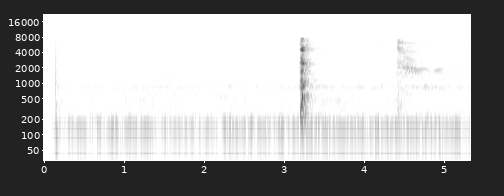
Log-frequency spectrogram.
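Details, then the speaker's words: Person with hiccups that they say are not very bad: two or three brief, sharp catches of breath over low steady room hum; hiccups. "the hiccups so today I'm gonna show you the method that I know for curing hiccups apparently they're not very bad but here's what you do"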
